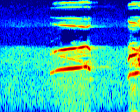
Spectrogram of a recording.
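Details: Female bald eagle in her nest at dawn, calling up to her mate perched just above before he joins her on the rock to bond; two thin, high whistled notes, the second brief and sharp, over a quiet background.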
